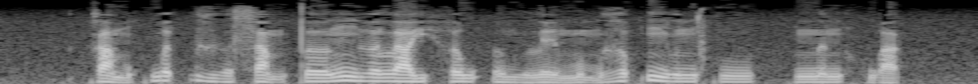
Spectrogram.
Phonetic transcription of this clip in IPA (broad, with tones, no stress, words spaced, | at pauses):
ka˧˩mkwə˦˥t̚ɣɨ̤˨˩ə̯ sa̰˧˨mt̪əː˨˦ŋɨ˧ə̯ la˧jhə˧wʔə̤˨˩m le˧˩mə̰˧˨mɣə˦˥p̚ɲu˧n ku˧ | nə˨˦nhwa˨˩k̚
